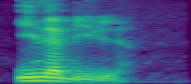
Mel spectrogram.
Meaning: unskilful; maladroit
- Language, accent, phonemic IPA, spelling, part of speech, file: French, France, /i.na.bil/, inhabile, adjective, LL-Q150 (fra)-inhabile.wav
